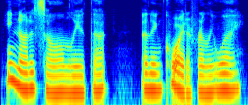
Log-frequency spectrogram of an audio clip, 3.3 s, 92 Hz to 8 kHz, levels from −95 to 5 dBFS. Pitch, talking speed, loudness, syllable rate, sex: 175 Hz, 200 wpm, -19 LUFS, 5.9 syllables/s, female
